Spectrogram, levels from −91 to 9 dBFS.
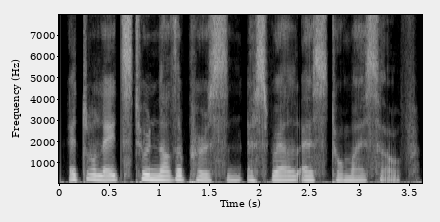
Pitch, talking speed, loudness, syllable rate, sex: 190 Hz, 165 wpm, -18 LUFS, 5.0 syllables/s, female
